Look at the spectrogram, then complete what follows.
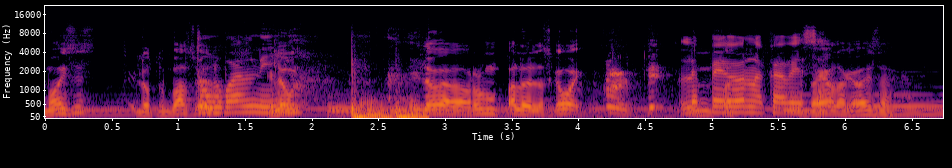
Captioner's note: both speaking in Spanish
